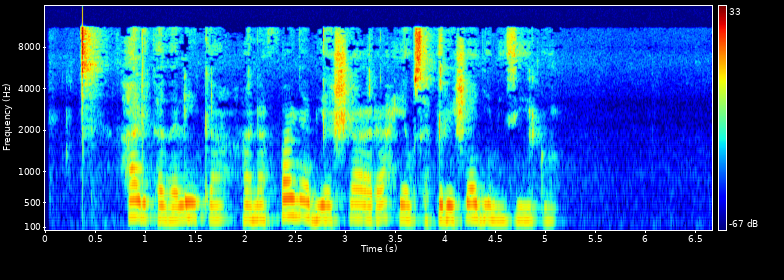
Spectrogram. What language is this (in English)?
Swahili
